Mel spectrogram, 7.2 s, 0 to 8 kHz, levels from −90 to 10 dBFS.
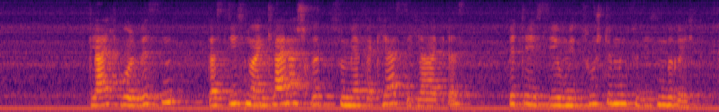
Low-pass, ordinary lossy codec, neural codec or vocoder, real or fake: none; none; none; real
